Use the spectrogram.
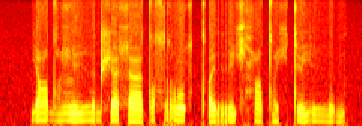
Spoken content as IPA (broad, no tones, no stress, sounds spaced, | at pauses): j ø dˤ i̤ ɮ i ɦ ə d ʃ a ɬ a d ə sˤ r ũ sˤ tʼ i r i ç ħ a tˤ i̤ ç t y j i ɦ u b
